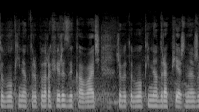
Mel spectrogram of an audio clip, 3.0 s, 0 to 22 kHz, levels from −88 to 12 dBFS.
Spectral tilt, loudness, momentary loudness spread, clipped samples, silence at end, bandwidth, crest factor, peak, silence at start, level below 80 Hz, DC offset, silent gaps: -5.5 dB/octave; -28 LUFS; 5 LU; under 0.1%; 0 s; 13.5 kHz; 18 dB; -10 dBFS; 0 s; -62 dBFS; under 0.1%; none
